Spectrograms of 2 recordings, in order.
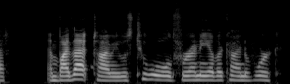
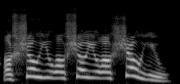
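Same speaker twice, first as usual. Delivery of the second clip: much higher and louder, a wild repeated cry; frantic shouting; 6 semitones higher, 5 dB louder than usual. A narrator's reading. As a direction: yell it while running, half out of control. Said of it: "running down the gallery shouting".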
